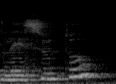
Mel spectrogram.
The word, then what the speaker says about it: Lesotho: is a country and i understand it's pronounced lesotho but it looks like lei lei soto i think it's pronounced and then of course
